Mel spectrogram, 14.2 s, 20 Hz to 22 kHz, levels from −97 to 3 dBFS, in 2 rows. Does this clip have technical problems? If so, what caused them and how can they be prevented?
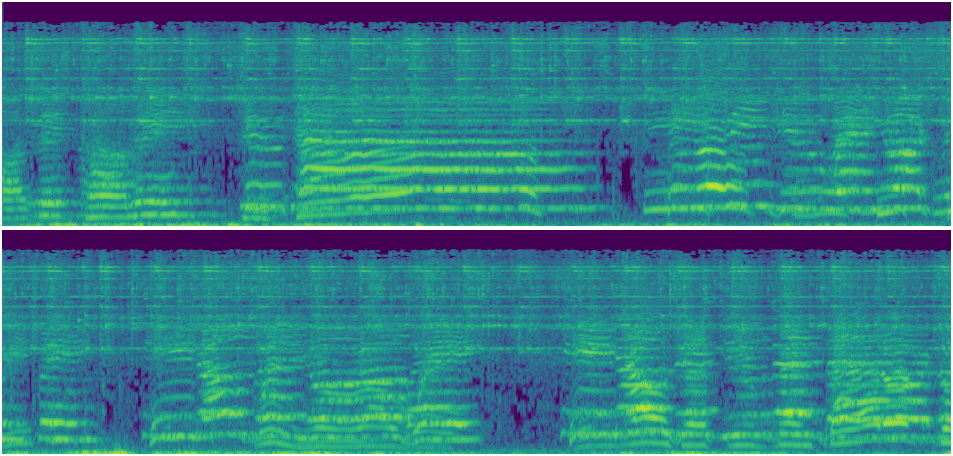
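No, the signal comes through steady and intact, with nothing in it that points to a recording, transmission or playback fault.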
